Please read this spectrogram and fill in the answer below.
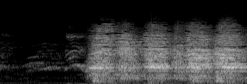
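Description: A choir of many voices comes in suddenly and loudly together about a second in, after a quiet start.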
